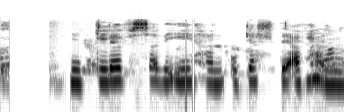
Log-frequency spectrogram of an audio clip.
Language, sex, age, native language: Icelandic, female, 13, Icelandic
